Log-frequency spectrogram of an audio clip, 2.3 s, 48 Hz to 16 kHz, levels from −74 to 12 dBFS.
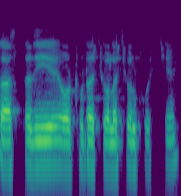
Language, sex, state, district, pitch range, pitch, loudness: Bengali, male, West Bengal, Kolkata, 120-125 Hz, 125 Hz, -17 LUFS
